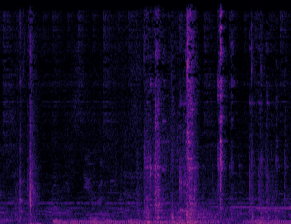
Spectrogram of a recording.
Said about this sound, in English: I'm just going to unload the dishwasher. Cycle's finished.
